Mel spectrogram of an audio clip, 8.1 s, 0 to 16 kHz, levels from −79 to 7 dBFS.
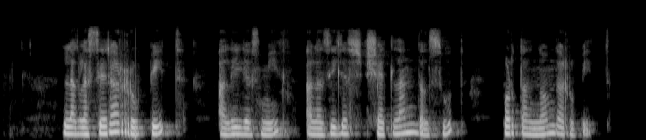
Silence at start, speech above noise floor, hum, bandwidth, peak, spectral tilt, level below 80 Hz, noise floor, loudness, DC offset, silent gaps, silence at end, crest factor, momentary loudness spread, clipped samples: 0.8 s; 39 dB; none; 7.4 kHz; -2 dBFS; -7.5 dB/octave; -56 dBFS; -58 dBFS; -20 LUFS; under 0.1%; 6.20-6.29 s; 0.7 s; 18 dB; 11 LU; under 0.1%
